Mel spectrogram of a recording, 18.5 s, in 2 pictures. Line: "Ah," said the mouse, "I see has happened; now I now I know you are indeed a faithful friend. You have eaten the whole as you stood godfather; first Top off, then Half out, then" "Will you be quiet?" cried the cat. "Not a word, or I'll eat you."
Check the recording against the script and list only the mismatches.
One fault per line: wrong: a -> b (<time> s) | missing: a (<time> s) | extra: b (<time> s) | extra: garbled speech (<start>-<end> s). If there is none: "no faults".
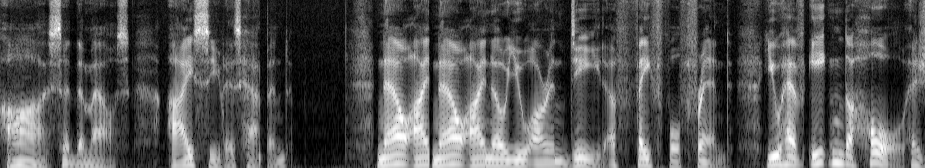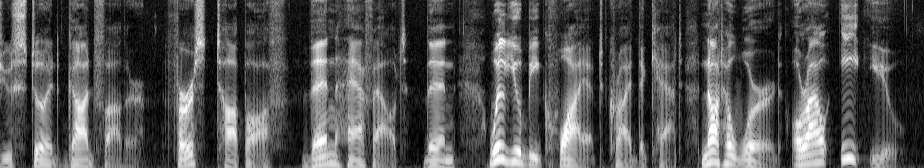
no faults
